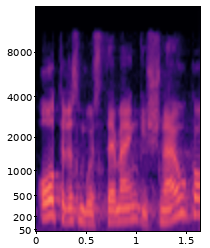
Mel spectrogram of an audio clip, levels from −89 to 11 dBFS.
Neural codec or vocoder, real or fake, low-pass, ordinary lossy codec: vocoder, 24 kHz, 100 mel bands, Vocos; fake; 10.8 kHz; none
